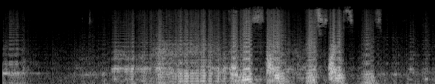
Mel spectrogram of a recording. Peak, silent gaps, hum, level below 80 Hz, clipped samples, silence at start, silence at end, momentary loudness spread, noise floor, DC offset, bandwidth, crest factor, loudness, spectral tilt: -4 dBFS; none; none; -40 dBFS; under 0.1%; 0 s; 0 s; 20 LU; -45 dBFS; under 0.1%; 16 kHz; 20 dB; -22 LUFS; -5 dB/octave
